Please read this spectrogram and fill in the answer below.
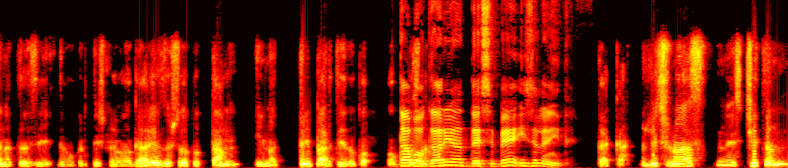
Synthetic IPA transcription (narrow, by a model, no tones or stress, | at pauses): ənɐt̪azid̪ɛmokɾɐt̪it͡ʃnəbɐlˠɡaɾijəzɐʃt̪ɔt̪ot̪am | imə | t̪ɾipaɾt̪iid̪okɔ | kd̪abɐlˠɡaɾijəd̪ɛsɛbɛizɛlɛnit̪ɛ̥ | t̪ɐkalit͡ʃnoasnɛst͡ʃit̪əm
